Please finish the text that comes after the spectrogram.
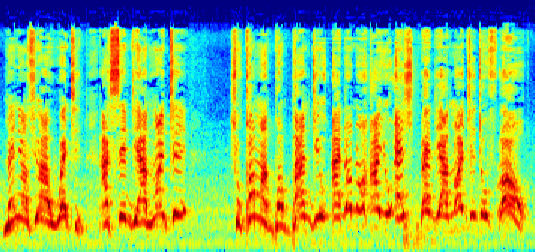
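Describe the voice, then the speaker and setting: A Nigerian woman preaches in a very high-pitched voice with a gravelly creak. She delivers a fiery charismatic sermon, exhorting forcefully and repeating phrases for emphasis, often at a shout. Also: normal speed. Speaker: preacher and prophet.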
